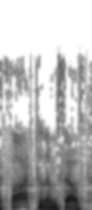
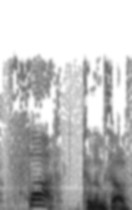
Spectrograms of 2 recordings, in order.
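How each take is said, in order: First: Said in the usual way. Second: THOUGHT drawn out slowly, then a brief break; stress on THOUGHT. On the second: Shown as a demonstration. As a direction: lean long and hard on "thought". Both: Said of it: "They didn't say anything aloud".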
